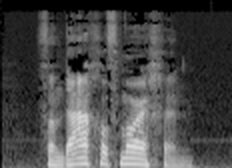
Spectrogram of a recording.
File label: "vandaag of morgen", Dutch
